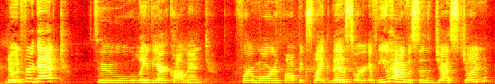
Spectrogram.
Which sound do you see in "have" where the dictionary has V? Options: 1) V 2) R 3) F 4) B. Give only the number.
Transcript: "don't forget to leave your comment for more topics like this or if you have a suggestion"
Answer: 1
